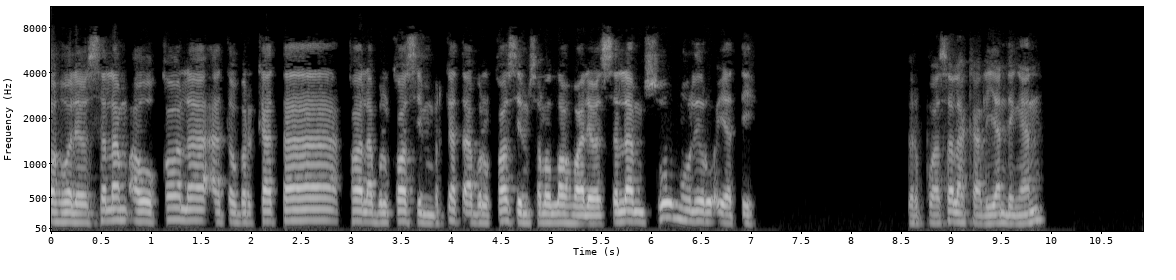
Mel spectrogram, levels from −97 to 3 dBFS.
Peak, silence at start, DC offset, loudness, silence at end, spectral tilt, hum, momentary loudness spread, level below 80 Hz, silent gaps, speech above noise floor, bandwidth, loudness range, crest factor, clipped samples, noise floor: -12 dBFS; 0 s; under 0.1%; -27 LUFS; 1 s; -5.5 dB/octave; none; 8 LU; -76 dBFS; none; over 63 dB; 7.6 kHz; 7 LU; 16 dB; under 0.1%; under -90 dBFS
